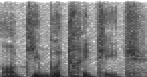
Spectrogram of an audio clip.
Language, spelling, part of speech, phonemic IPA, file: French, antibotrytique, adjective, /ɑ̃.ti.bɔ.tʁi.tik/, Fr-antibotrytique.ogg
- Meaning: antibotrytic, botryticidal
